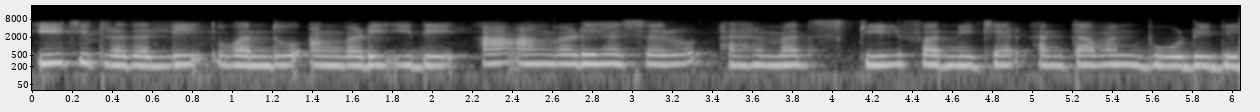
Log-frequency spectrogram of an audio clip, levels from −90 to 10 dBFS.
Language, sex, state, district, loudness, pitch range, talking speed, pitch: Kannada, female, Karnataka, Bidar, -17 LUFS, 230-250 Hz, 150 wpm, 240 Hz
